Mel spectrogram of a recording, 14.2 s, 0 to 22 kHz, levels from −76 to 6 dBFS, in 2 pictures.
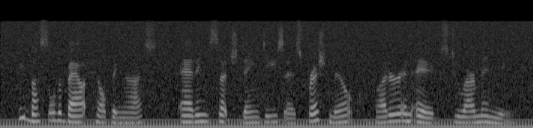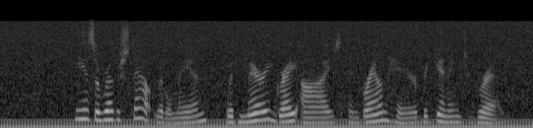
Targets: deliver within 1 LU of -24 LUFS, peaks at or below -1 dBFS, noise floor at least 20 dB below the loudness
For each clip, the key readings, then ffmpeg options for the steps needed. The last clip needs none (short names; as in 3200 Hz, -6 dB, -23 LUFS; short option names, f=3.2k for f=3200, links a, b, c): hum 50 Hz; harmonics up to 250 Hz; hum level -33 dBFS; noise floor -36 dBFS; noise floor target -51 dBFS; loudness -31.0 LUFS; peak -12.0 dBFS; loudness target -24.0 LUFS
-> -af "bandreject=f=50:t=h:w=6,bandreject=f=100:t=h:w=6,bandreject=f=150:t=h:w=6,bandreject=f=200:t=h:w=6,bandreject=f=250:t=h:w=6"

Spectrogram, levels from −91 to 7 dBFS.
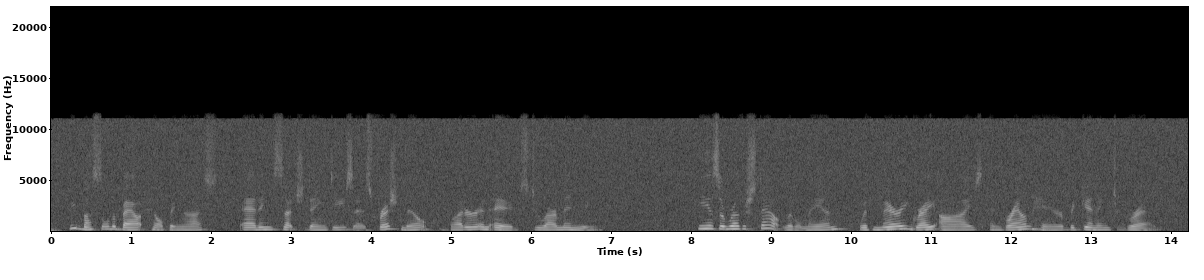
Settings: hum none; noise floor -44 dBFS; noise floor target -52 dBFS
-> -af "afftdn=nr=8:nf=-44"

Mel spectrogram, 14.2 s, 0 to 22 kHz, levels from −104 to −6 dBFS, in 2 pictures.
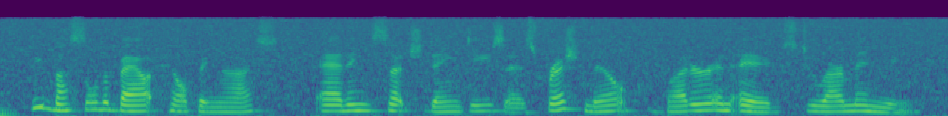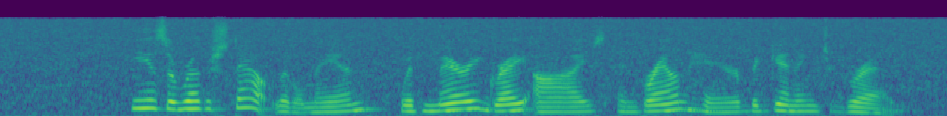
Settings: noise floor -49 dBFS; noise floor target -52 dBFS
-> -af "afftdn=nr=6:nf=-49"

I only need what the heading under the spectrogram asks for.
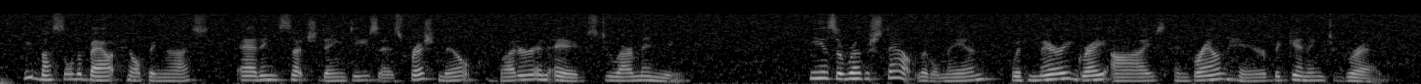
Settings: noise floor -52 dBFS; loudness -32.0 LUFS; peak -14.0 dBFS; loudness target -24.0 LUFS
-> -af "volume=8dB"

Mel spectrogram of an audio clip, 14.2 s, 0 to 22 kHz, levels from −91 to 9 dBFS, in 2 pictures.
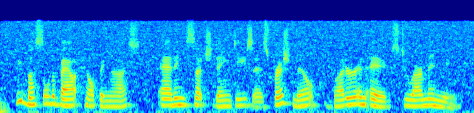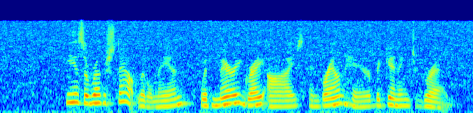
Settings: loudness -24.0 LUFS; peak -6.0 dBFS; noise floor -44 dBFS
